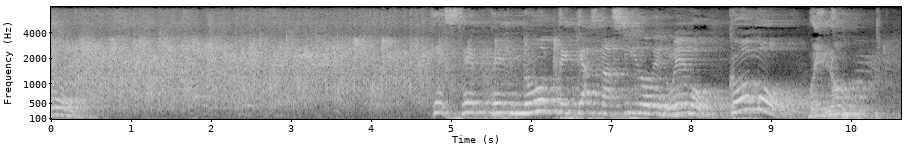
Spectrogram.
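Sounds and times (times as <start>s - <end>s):
crowd applauding: 0.0s - 6.6s
speech: 4.8s - 10.1s.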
